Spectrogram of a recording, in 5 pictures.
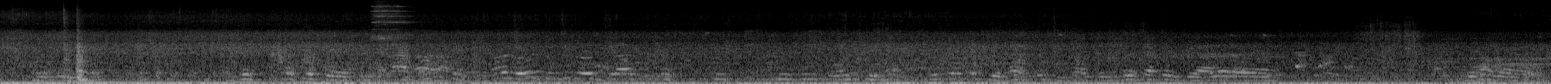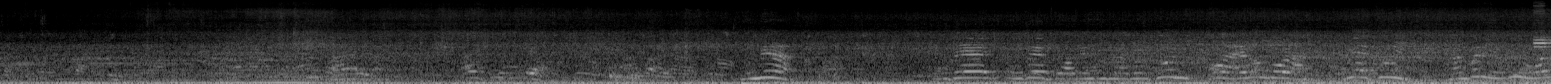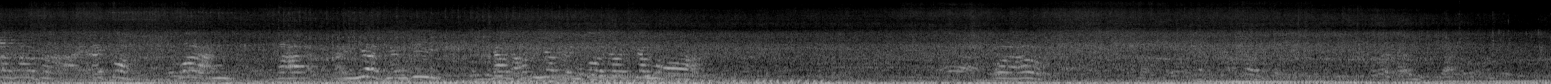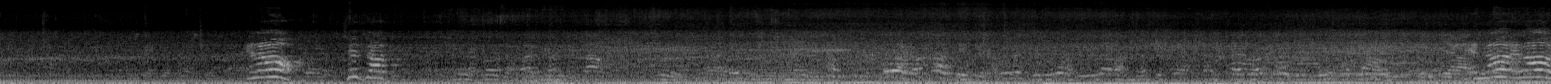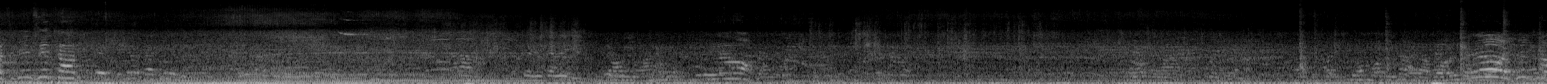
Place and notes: Yugang Rd., Su’ao Township - Selling fish sounds
At intersection, Selling fish sound, rainy day, Zoom H4n+ Soundman OKM II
